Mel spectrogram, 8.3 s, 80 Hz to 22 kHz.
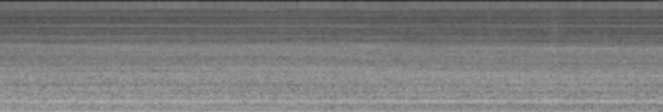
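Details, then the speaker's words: MSI MAG CORELIQUID 240R AIO cooler at full CPU load (68-70°C): steady loud pump hum with an intermittent whine over rushing, noisier than expected; trapped air in the pump suspected, may clear after hours of use. "So there's like two. There's hear that whine, kind of comes and goes, and also just in general. Just this kind of operating noise."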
